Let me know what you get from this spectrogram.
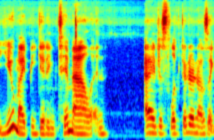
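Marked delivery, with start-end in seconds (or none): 0.0-1.6 mock nonchalant, offhand, mildly put-out aside. Retelling a waitress's remark at work: imitating a nonchalant, slightly annoyed tone. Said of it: "very, like, nonchalantly, almost like she was kind of sort of annoyed".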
